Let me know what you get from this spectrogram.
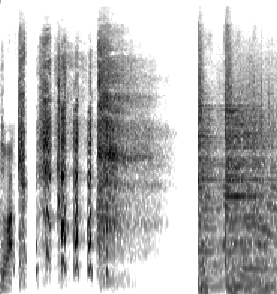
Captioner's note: laughs; sighs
